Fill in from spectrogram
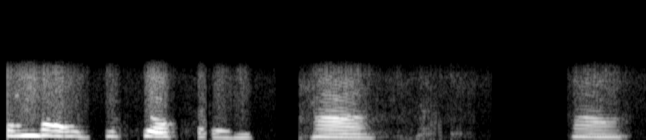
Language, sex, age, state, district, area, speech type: Marathi, female, 30-45, Maharashtra, Nagpur, urban, conversation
